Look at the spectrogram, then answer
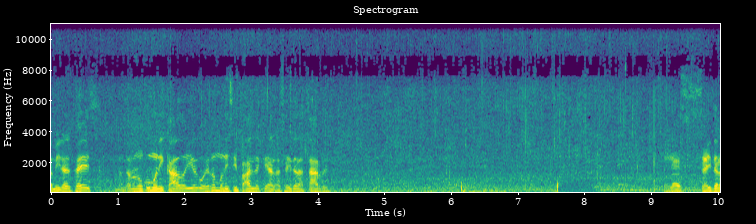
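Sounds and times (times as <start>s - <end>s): rain on a wet street: 0.0s - 10.0s.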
